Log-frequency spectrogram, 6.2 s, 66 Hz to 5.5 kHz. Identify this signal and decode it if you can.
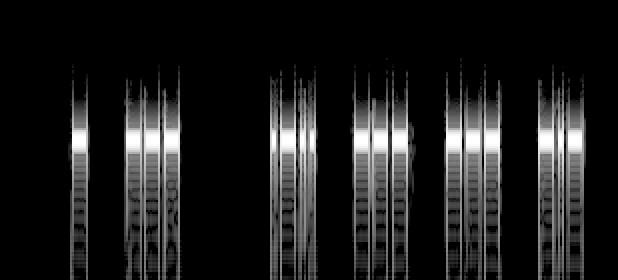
Morse code, heard as a keyed tone, about 25 wpm, spaced as for 15 wpm, 600 Hz. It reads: TO LOOK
